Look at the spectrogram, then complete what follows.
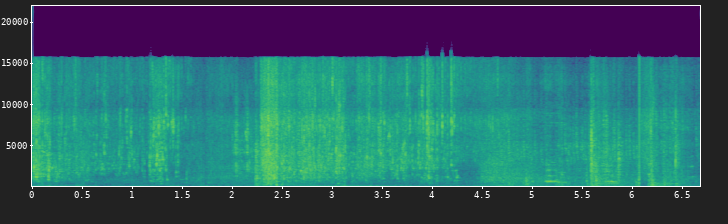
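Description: Water poured from a dipper into a large metal pot, splashing in several separate pours, with wind rumbling on the microphone.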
